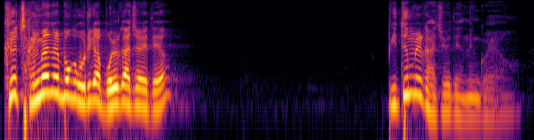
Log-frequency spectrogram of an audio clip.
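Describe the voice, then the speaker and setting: On the high side and at a moderate pace, this male senior pastor preaches with animation, putting questions to his congregation and performing the voices of the people in his story.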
